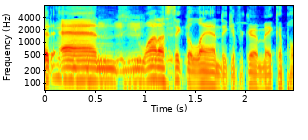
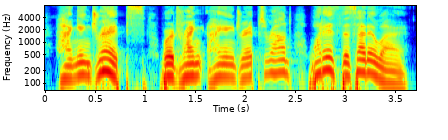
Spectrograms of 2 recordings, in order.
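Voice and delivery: high, louder Whitney voice; gushing Whitney; 9 semitones higher, 4 dB louder than usual. Retold or imitated. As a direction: claim it like an eager Whitney. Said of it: "Whitney's like".

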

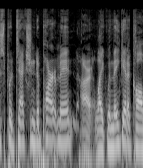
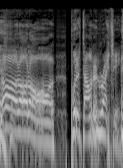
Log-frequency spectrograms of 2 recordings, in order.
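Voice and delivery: mock Irish priest; 7 semitones higher than usual. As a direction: shout it like a stern Irish priest. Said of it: "You sound like what's his face".

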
